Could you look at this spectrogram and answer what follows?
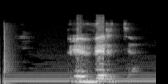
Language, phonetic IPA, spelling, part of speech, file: Lithuanian, [prʲɪˈvʲɪrʲ tʲɪ], privirti, verb, Lt-privirti.ogg
- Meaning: 1. to cook, make too much (in quantity) 2. to burn while cooking or boiling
